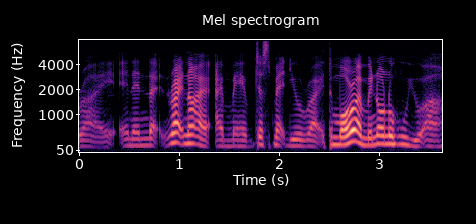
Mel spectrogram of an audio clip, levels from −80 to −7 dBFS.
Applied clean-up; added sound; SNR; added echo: none; none; none; none.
